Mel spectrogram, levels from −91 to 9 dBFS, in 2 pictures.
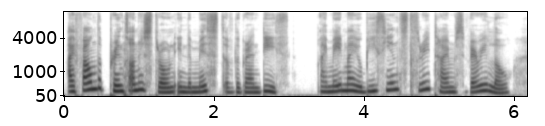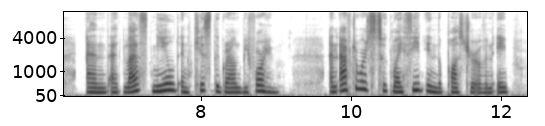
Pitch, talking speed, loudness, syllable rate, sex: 215 Hz, 205 wpm, -18 LUFS, 5.7 syllables/s, female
